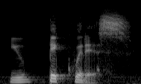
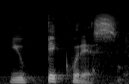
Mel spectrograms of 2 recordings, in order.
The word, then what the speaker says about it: ubiquitous: is an adjective and this is how we pronounce it so it's a you repeat after me you pick with us ubiquitous ubiquitous now it's not that difficult if you just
